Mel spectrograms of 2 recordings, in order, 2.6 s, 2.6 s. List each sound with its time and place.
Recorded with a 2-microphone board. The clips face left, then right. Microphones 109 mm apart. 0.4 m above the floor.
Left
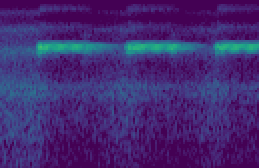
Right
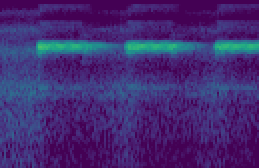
0.4 s a fire alarm: 45° left (ahead or behind), 3.5 m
